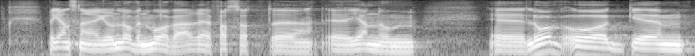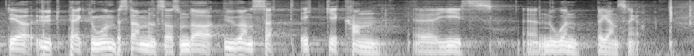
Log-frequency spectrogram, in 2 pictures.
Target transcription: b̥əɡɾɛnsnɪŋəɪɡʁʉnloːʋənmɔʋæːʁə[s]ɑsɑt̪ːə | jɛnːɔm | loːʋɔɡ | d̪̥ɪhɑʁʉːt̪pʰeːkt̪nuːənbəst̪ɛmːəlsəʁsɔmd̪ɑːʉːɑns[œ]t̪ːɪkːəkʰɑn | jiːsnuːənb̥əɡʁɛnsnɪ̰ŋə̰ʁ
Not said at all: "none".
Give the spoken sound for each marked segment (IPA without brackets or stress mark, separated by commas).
f, ɛ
